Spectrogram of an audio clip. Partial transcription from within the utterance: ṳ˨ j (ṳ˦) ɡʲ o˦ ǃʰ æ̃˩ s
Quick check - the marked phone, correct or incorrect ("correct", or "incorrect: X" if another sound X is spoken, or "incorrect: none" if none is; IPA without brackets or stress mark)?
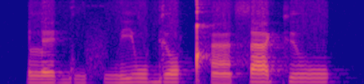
incorrect: u˦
